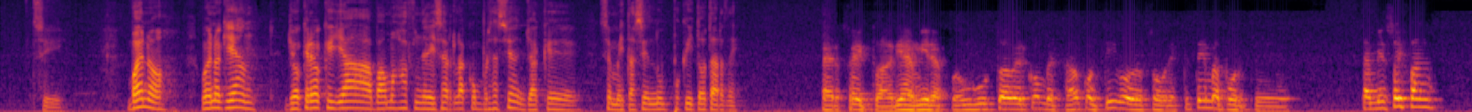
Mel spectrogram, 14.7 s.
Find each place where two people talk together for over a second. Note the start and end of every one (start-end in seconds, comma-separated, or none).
none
